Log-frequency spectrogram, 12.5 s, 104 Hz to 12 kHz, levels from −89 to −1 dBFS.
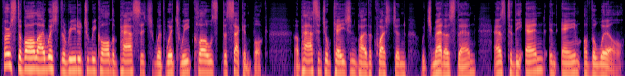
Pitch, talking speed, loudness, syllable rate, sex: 125 Hz, 175 wpm, -19 LUFS, 4.5 syllables/s, male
